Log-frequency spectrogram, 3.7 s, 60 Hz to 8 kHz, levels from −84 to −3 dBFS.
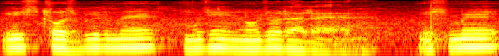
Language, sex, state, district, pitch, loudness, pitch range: Hindi, male, Bihar, Katihar, 130 Hz, -18 LUFS, 120-135 Hz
